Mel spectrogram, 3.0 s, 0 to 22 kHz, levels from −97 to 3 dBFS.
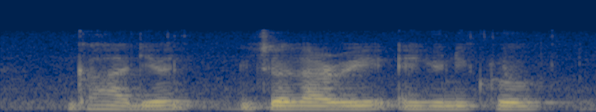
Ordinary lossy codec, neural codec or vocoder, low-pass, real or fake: none; none; 7.2 kHz; real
